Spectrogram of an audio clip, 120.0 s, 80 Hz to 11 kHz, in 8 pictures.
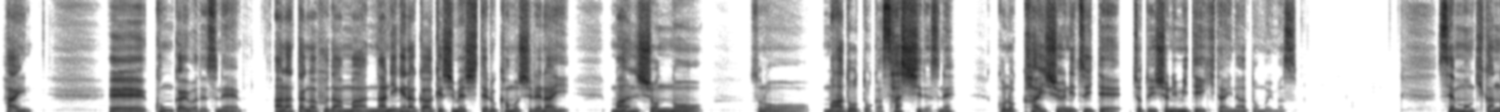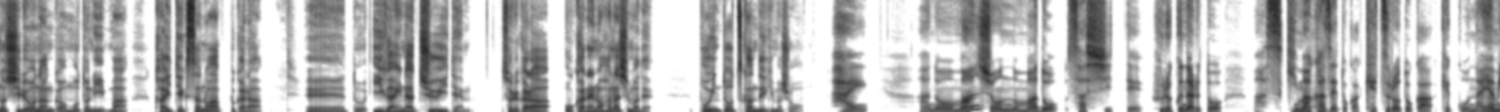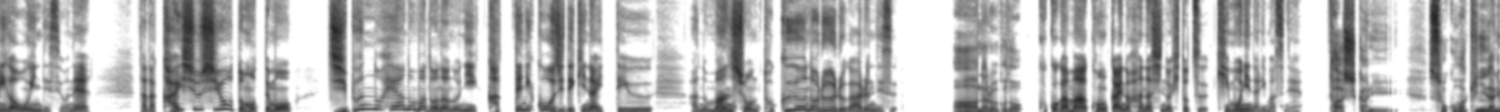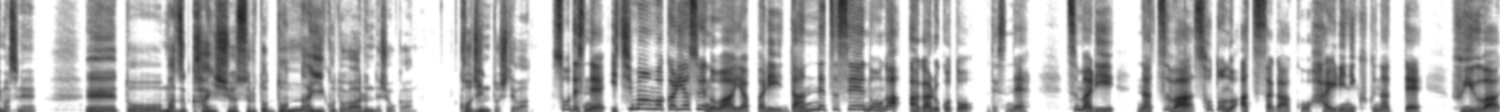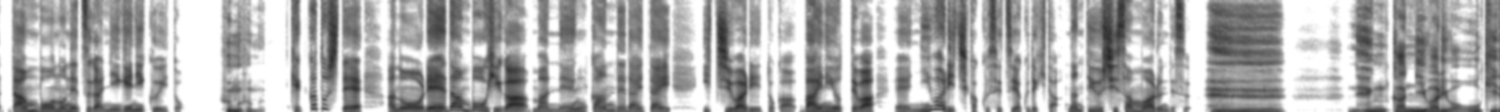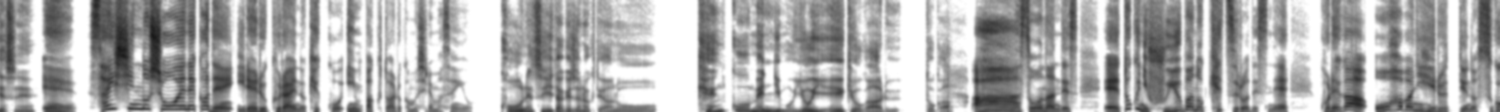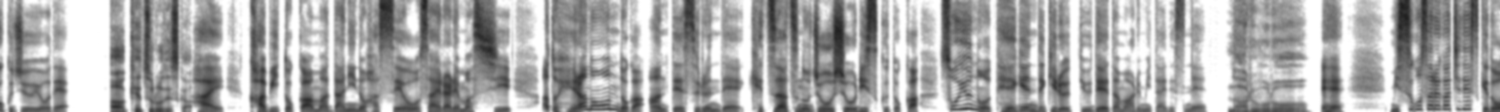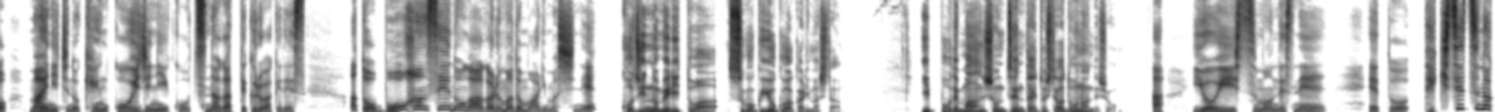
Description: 窓ガラス、窓サッシ交換のポイントを音声解説（2025年6月1日追加）
窓ガラスや窓サッシを交換するメリットや、注意点、費用について分かりやすくナレーターが解説していますので、コラムの参考に聴いていただければと思います。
